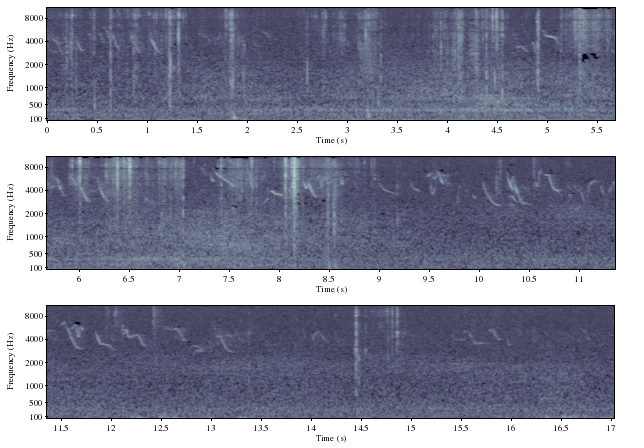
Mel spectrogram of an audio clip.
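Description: Scattered sharp clicks and crunches through the first half, the loudest about eight seconds in. Then a bird gives a rapid run of short, high, downward-sliding chirps for about four seconds.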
